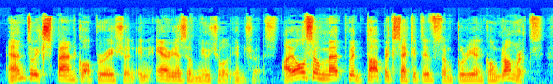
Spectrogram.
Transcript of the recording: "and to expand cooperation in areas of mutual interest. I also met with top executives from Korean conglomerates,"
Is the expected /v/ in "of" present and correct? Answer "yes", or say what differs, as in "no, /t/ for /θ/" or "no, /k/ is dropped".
yes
